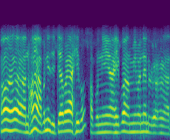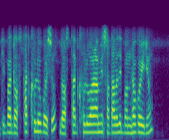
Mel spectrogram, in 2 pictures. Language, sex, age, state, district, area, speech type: Assamese, male, 18-30, Assam, Golaghat, urban, conversation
